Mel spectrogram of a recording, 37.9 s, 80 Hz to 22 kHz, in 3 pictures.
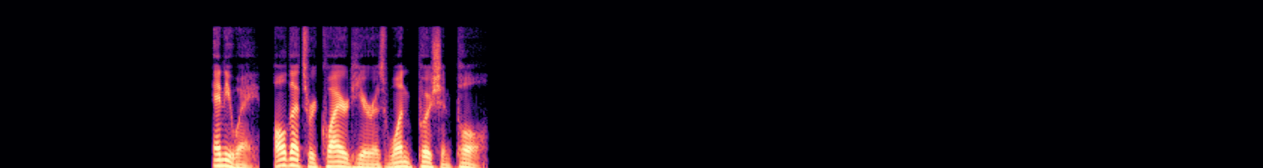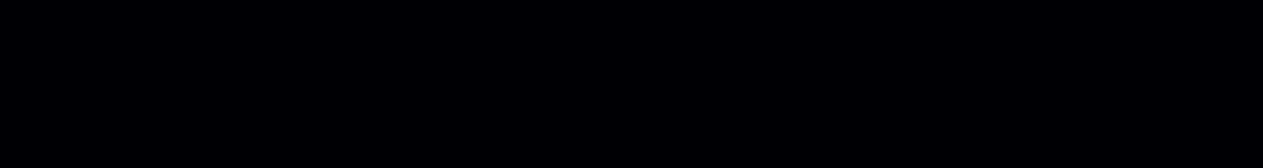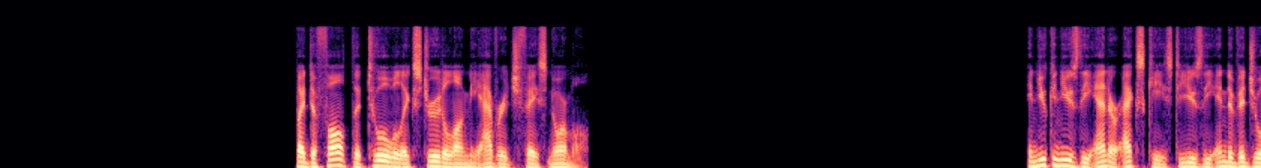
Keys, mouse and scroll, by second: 0.0 ctrl+w, 1.3 ctrl+w, 4.1 r, 4.6 w, 10.9 click, 12.5 3, 14.0 3, 22.3 Tab, 22.9 click, 23.3 ctrl+click, 24.7 f, 25.3 scroll down 1, 28.4 shift+e.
